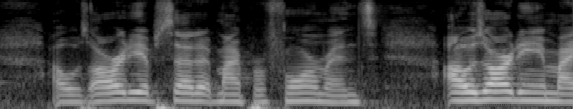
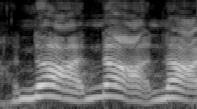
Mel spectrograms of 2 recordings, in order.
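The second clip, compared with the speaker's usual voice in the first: ordinary talk, nothing marked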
